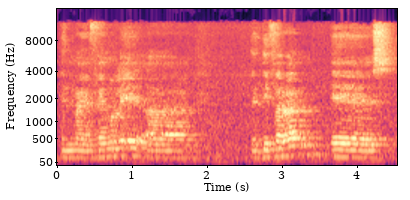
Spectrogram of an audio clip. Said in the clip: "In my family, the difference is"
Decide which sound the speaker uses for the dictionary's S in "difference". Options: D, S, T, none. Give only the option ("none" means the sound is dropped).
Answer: none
